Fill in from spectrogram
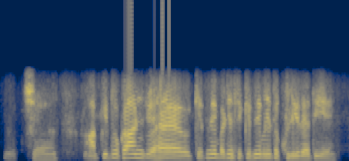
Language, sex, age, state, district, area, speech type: Urdu, male, 45-60, Bihar, Supaul, rural, conversation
